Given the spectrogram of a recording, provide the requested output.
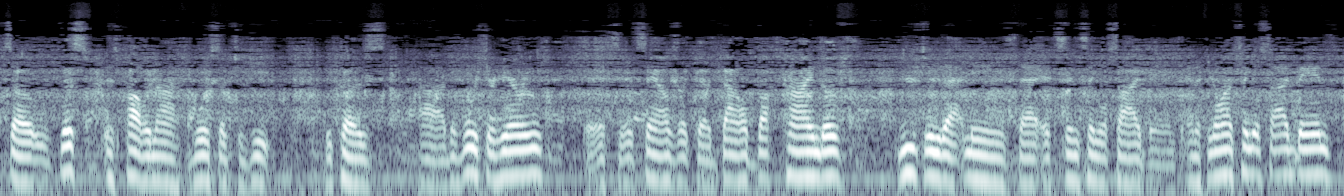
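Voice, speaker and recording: A man's voice: medium pitch, moderate pace. A man casually demonstrating a radio as a hobbyist, hesitant and thinking aloud as he goes. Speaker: radio hobbyist presenting a video. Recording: noisy, radio static in background. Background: shortwave radio static and chatter.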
